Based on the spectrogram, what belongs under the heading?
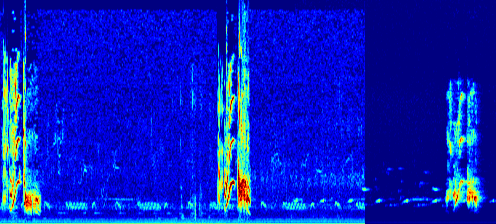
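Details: Burchell's starling heard close by, giving loud, harsh, grating bursts about every four seconds, with soft squeaks and chirps between them. A constant low hum stops partway through.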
